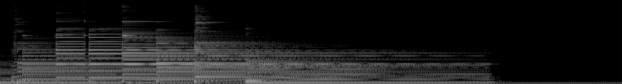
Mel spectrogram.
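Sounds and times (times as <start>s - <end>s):
114ce melodies and open chords: 0.1s - 4.9s.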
